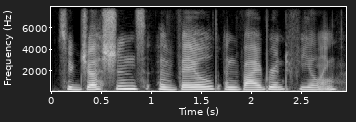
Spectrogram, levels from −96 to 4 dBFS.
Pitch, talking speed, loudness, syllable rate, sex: 225 Hz, 120 wpm, -16 LUFS, 4.2 syllables/s, female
